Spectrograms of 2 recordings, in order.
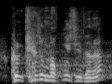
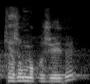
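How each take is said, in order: First: A lightly raised, teasing what-if; amused question. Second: Said in the usual way. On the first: Shown as a demonstration. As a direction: toss the question up to the congregation. (장난스럽게 묻는 질문)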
